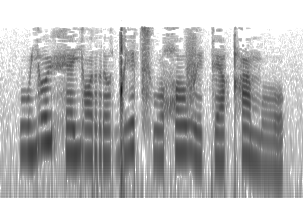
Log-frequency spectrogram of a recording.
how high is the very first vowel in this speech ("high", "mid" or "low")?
high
